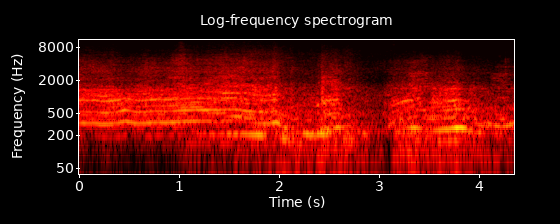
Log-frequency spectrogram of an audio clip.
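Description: A USAC/CRA sprint car on a qualifying lap at Perris roars loudly and steadily, the engine note shifting in pitch as it powers through the turns, close and continuous.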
